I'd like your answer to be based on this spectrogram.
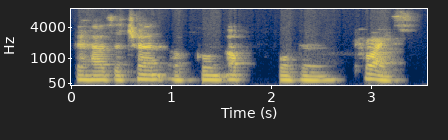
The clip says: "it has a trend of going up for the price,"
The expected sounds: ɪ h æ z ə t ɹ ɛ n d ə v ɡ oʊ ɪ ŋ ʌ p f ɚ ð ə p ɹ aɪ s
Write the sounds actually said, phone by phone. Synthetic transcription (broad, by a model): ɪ h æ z ə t ɛ n ə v ɡ oʊ ɪ ŋ ʌ p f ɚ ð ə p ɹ aɪ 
